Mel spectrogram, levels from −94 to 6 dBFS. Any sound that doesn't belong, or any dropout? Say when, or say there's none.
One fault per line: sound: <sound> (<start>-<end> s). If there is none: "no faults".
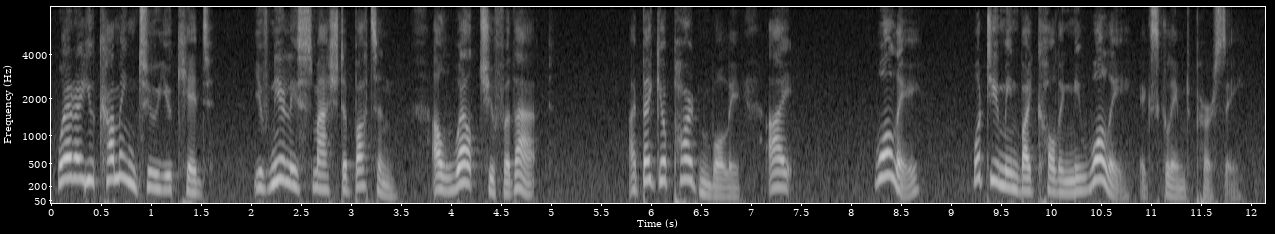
sound: dropout (4.9-5.0 s)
